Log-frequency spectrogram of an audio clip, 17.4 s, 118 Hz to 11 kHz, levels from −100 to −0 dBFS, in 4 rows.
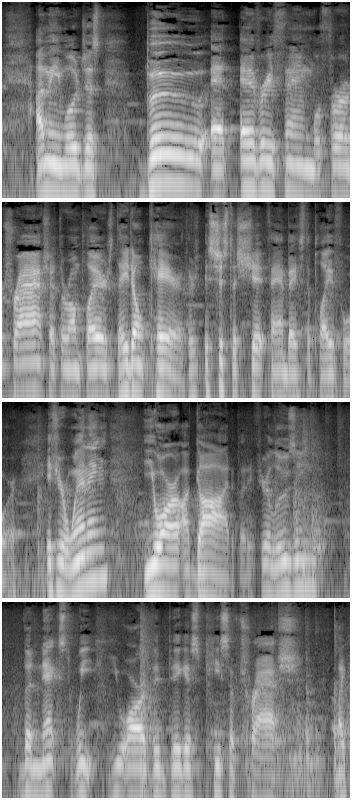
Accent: American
